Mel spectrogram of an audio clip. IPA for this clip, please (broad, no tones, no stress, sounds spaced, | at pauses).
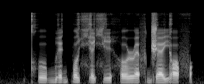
kʰ u b e ɡ p o ç ɛ ç i h o ɹ ɛ f d͡ʒ ɛ j ɔ f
